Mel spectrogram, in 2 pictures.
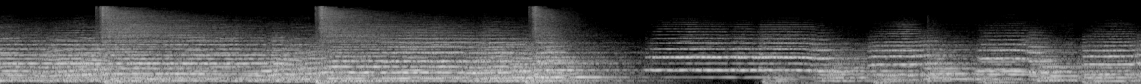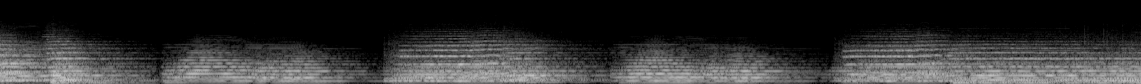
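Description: Maltese funeral march (marċa funebri) played by a brass-led band: sustained brass chords, with four heavy percussion strokes about two seconds apart in the first six seconds, then quieter phrases broken by short pauses, filling out again near the end.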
